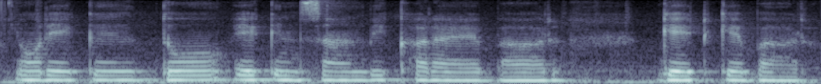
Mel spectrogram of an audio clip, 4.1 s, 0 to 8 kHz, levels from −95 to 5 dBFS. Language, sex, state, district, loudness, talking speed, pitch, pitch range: Hindi, female, Haryana, Rohtak, -17 LUFS, 175 wpm, 155 Hz, 145-160 Hz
